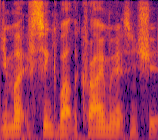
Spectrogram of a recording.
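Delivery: ordinary talk, nothing marked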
